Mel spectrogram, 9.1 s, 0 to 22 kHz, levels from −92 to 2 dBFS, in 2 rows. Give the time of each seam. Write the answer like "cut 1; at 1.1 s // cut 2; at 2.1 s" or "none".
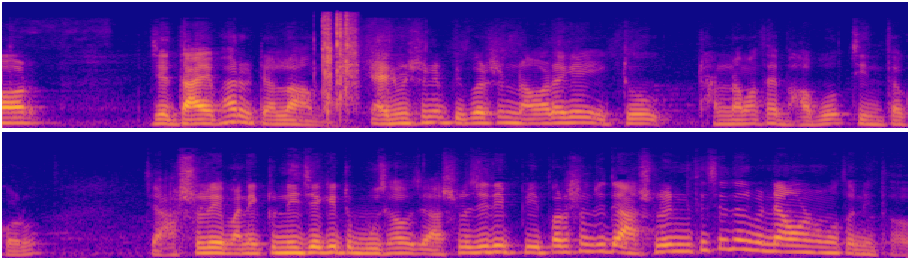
cut 1; at 1.7 s

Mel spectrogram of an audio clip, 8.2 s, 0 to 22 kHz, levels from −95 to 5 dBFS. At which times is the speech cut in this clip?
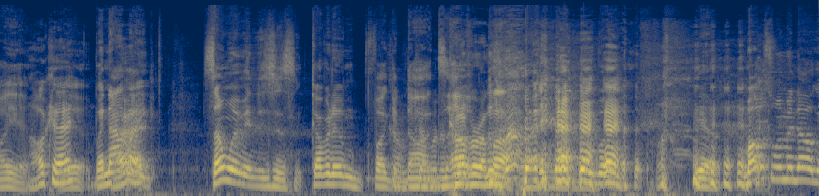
none

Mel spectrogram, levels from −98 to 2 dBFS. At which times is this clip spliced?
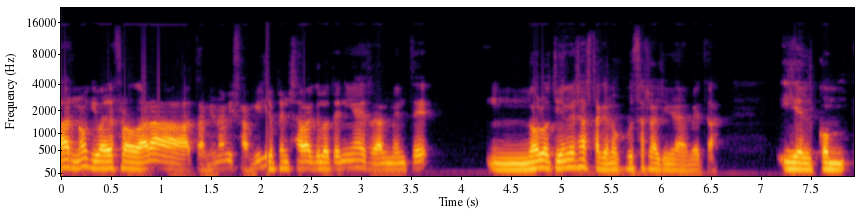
cut 1; at 2.0 s

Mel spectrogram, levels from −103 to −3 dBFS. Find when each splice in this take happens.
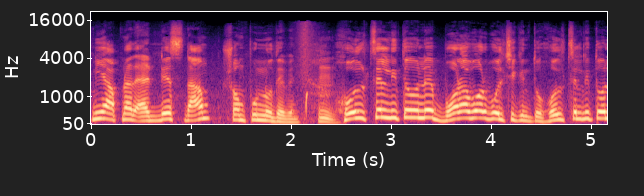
cut 1; at 2.1 s

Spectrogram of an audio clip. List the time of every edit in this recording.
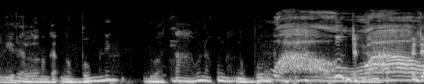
none

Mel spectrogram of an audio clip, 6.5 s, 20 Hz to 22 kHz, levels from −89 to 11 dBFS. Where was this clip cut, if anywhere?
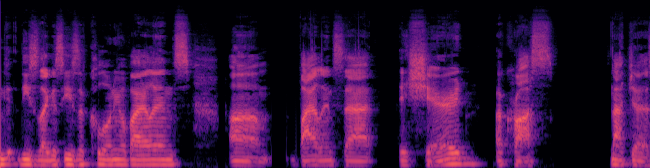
none

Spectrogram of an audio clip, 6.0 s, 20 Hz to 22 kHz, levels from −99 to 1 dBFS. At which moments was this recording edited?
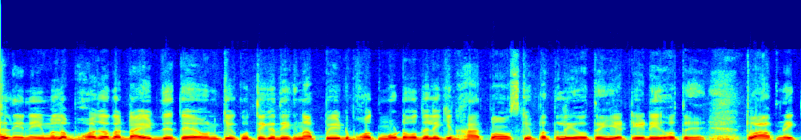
none

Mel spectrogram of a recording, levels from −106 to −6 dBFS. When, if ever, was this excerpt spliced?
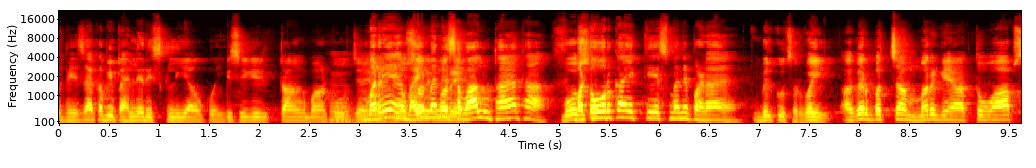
cut 1; at 1.6 s

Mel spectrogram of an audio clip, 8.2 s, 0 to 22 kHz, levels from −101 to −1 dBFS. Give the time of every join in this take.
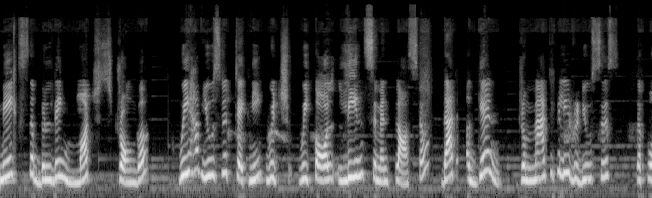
cut 1; at 2.0 s // cut 2; at 5.4 s

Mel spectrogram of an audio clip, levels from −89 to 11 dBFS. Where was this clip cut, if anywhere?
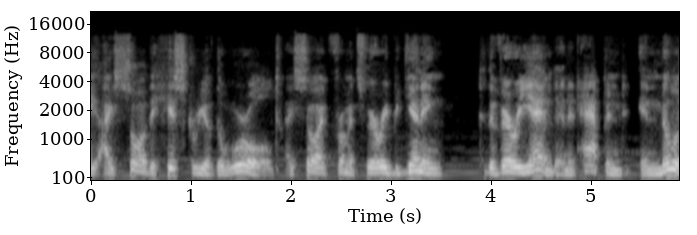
cut 1; at 2.0 s

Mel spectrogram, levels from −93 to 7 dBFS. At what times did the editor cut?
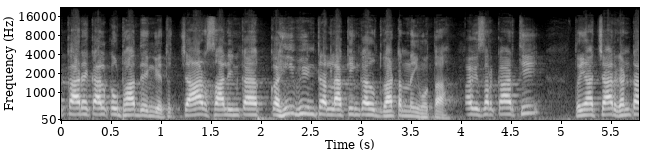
cut 1; at 4.0 s

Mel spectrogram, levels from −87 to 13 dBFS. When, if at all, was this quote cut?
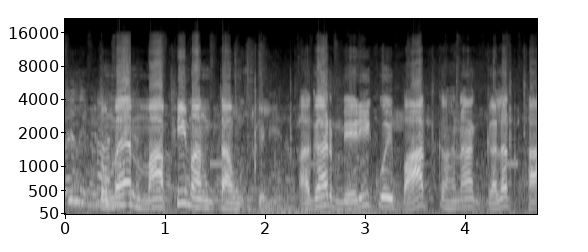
cut 1; at 2.2 s

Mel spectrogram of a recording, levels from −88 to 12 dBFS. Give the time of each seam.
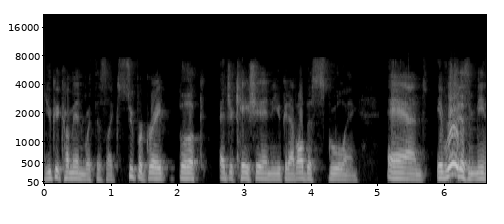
none

